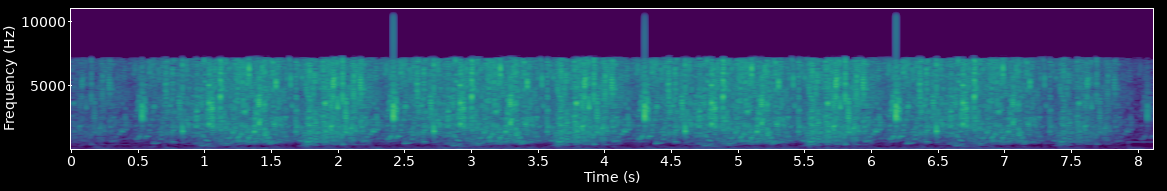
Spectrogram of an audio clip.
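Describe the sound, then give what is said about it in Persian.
Flowing river water rushes and trickles steadily, a dense, even wash of sound that swells gently at regular intervals. No voices are heard. “چیه؟ صدای آب دیگه. لابد انتظار داشتی رودخونه حرف بزنه.”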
